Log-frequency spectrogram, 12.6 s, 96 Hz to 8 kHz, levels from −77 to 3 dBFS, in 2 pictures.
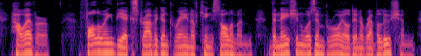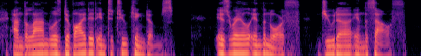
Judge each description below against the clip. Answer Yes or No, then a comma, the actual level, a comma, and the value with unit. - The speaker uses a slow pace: No, average, 145 wpm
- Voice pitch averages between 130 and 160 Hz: No, low, 110 Hz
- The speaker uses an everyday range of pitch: Yes, average, 3.6 semitones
